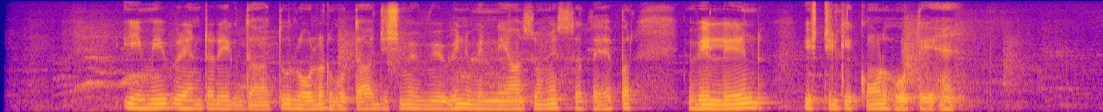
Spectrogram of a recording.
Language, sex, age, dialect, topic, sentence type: Hindi, male, 18-24, Hindustani Malvi Khadi Boli, agriculture, statement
